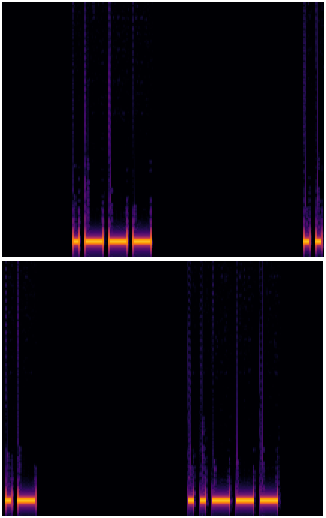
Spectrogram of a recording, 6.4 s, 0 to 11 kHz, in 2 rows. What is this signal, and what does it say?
Morse code, heard as a keyed tone, about 20 wpm, spaced as for 5 wpm, 690 Hz. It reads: JV2
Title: 229 Lesson 37e - Letter x - Three Characters 20wpm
